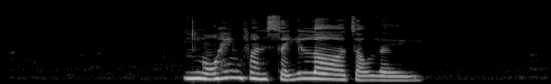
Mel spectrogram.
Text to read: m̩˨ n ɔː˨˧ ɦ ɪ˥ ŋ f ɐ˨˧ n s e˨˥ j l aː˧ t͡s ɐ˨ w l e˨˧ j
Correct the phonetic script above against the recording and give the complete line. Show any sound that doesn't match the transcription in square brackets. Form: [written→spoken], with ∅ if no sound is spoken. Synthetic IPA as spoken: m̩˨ [n→ŋ] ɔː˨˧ ɦ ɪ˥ ŋ f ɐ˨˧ n s e˨˥ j l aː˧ t͡s ɐ˨ w l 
